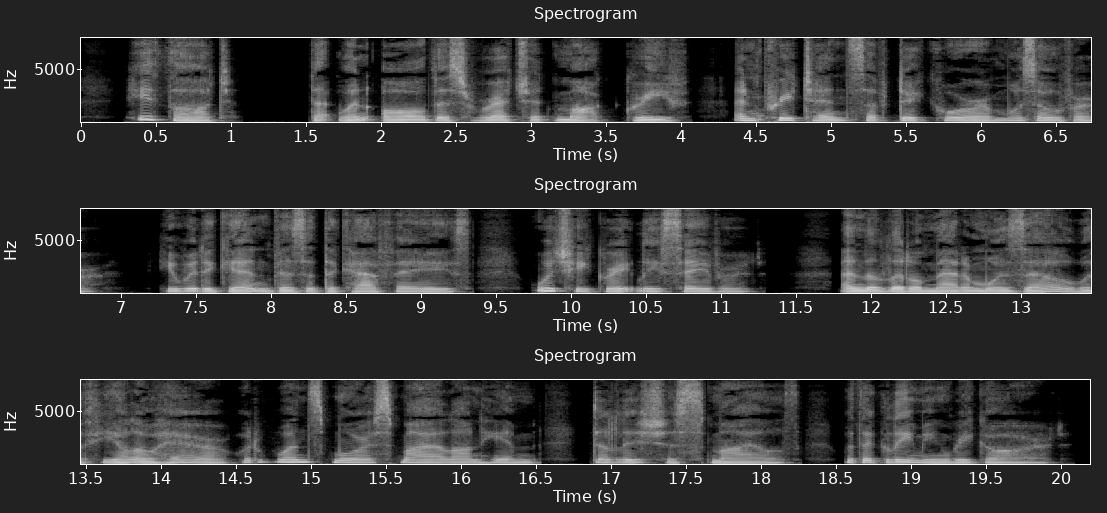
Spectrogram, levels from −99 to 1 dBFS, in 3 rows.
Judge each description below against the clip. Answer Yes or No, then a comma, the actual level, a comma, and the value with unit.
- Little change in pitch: Yes, narrow, 2.0 semitones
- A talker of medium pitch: Yes, medium, 145 Hz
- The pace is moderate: No, slow, 130 wpm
